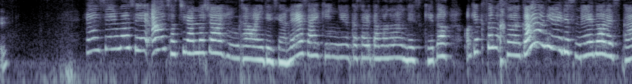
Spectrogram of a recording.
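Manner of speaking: high, fast eager sales talk; pushy shop clerk. Pretend. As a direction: gush at the customer like a clerk. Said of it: "話しかけてみて".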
